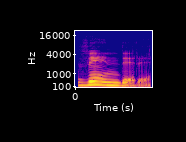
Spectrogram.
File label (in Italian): "sell", Italian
